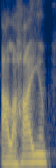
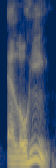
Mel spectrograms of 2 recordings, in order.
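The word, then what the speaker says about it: אלוהים: when you say i'm when i say alihim that's the ancient pronunciation that transliterates to god some of you guys will say elohim all right but i'm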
